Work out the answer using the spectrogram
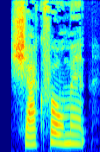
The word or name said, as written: sjakformand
